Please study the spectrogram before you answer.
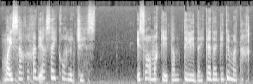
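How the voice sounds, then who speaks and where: Woman doing sad young big sister in a radio drama, high voice, earnest, carrying too much. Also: moderate pace. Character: sorrowful, burdened young eldest daughter left caring for siblings.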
